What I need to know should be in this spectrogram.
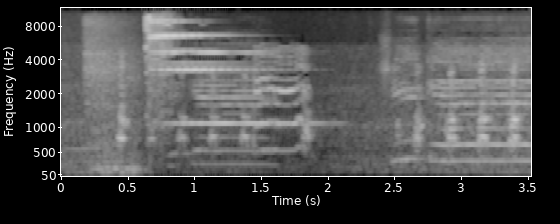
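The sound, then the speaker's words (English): An agitated chicken squawks and clucks loudly in several sharp, tonal bursts, with someone talking over it. “Chicken, come on, chicken, no.”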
